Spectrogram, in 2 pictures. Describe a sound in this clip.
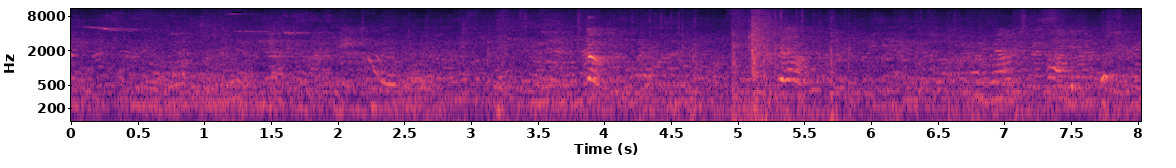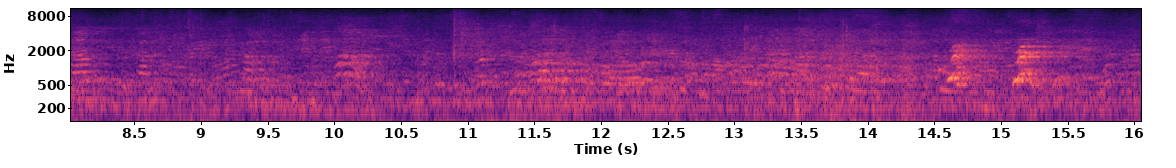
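An older woman calls out commands to a dog in a large echoing hall.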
